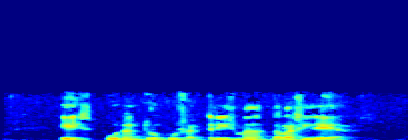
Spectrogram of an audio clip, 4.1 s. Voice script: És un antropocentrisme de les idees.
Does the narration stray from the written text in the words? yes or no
no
